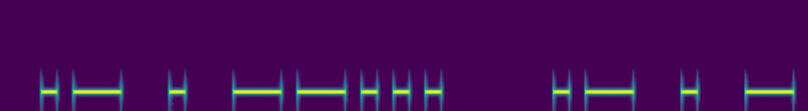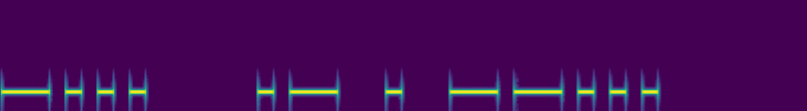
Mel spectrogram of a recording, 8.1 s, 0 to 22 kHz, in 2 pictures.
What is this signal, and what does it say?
Morse code, heard as a keyed tone, about 15 wpm, 700 Hz. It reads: AE7 AE7 AE7
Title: Callsign Prefixes for Top 25 DXCC - Repeated 3x - 15wpm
